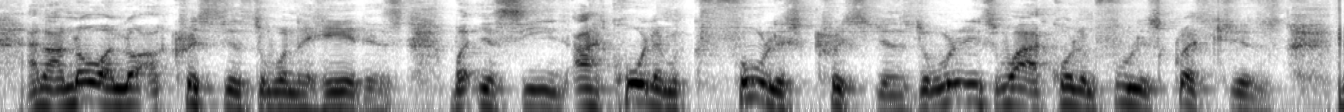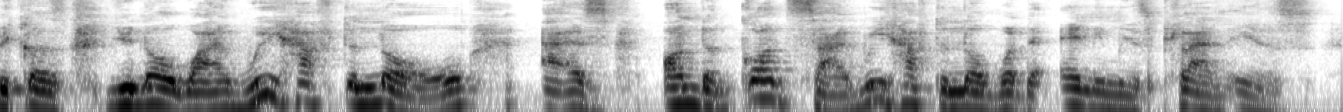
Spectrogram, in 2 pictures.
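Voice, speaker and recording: A man at a moderate pace, with audible room echo. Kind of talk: motivational sermon. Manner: animated.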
